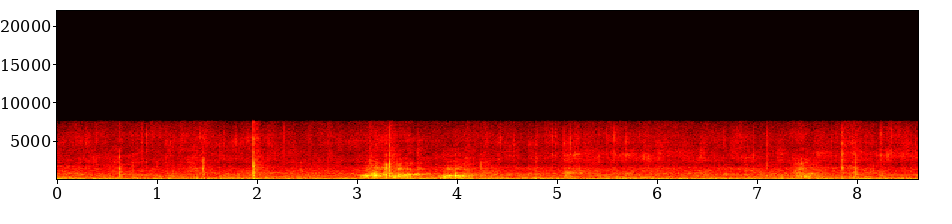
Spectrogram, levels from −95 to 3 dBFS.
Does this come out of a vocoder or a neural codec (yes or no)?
yes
